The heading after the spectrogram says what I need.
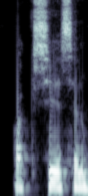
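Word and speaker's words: accession: हो जाएगा ठीक है ऐसे ही अगला है A double C E double S आई ओ N double S आई ओ एन से पहले इ है एक इ एक वोवेल है तो इसको क्या पढ़ेंगे अक्सेशन पढ़ेंगे इसका प्रोनंसिएशन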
